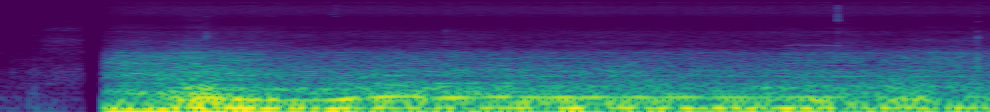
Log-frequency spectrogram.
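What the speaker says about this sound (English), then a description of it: "Okay, I gotta wait for these fucking cars." Traffic passing outside, a loud steady broadband rumble that begins abruptly after a brief quiet moment and holds for several seconds, like cars rolling close by on a street.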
